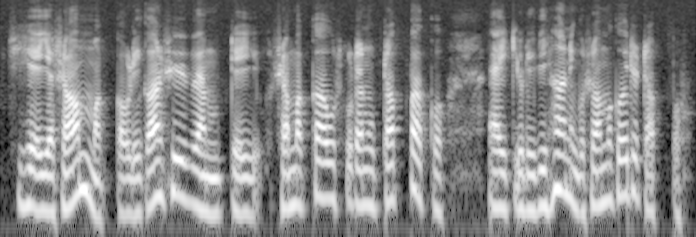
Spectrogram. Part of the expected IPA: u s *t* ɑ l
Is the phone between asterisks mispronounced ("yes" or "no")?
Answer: yes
